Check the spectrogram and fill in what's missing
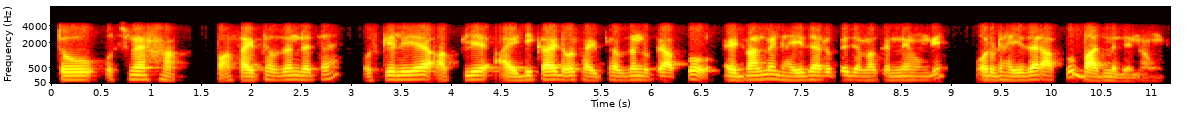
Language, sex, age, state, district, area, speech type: Hindi, male, 60+, Madhya Pradesh, Bhopal, urban, conversation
